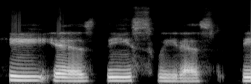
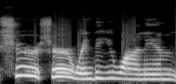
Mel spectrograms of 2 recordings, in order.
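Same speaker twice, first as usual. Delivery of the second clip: much higher, louder, bubbly yes-yes; eager agreement; 9 semitones higher, 4 dB louder than usual. Retold or imitated. Friend Rebecca eagerly agreeing to bring the puppy, high excited gush. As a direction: gush like someone thrilled to hand over the puppy.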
